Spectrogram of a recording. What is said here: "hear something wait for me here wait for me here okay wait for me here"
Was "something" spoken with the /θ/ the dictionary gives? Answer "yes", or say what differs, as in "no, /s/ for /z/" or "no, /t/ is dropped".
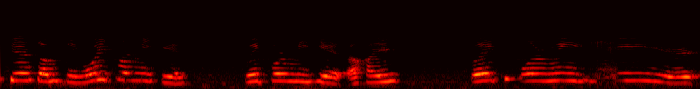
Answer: no, /t/ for /θ/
